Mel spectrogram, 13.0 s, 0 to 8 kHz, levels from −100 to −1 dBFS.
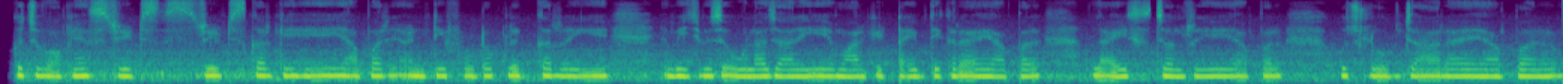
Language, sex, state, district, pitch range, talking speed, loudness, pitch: Hindi, female, Uttarakhand, Tehri Garhwal, 200-210 Hz, 195 wpm, -22 LUFS, 205 Hz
